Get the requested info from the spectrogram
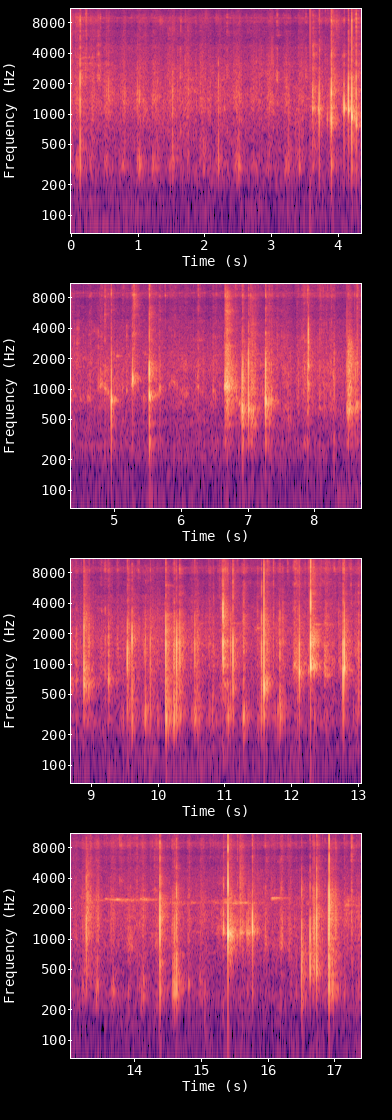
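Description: Close-miked crunching and chewing of a brittle snack: irregular sharp crunches and crackles. They thin out for a few seconds near the start, then come thick and fast.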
